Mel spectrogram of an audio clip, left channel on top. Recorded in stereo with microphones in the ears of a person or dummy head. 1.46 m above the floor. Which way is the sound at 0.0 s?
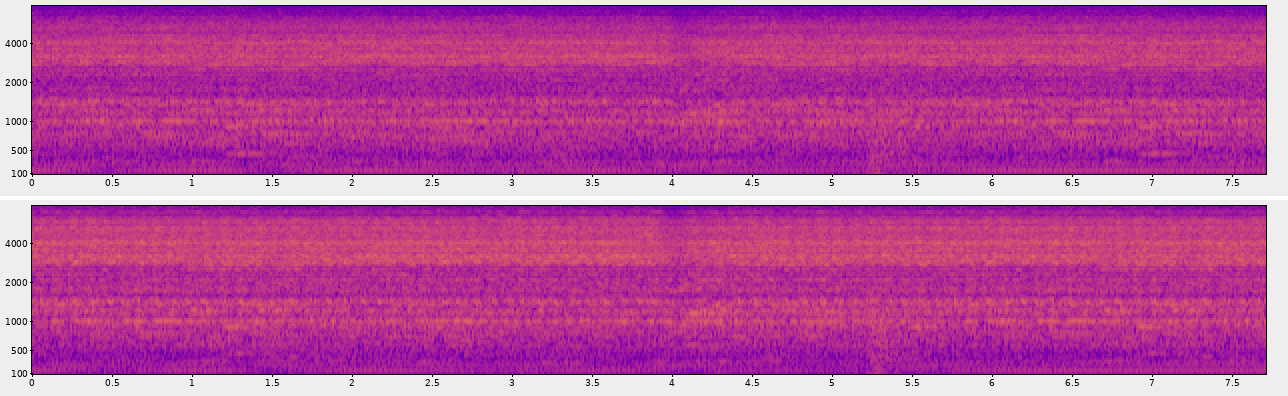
70° right (ahead or behind).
